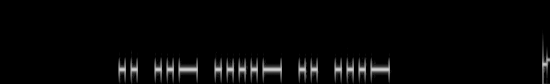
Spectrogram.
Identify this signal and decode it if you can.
Morse code, heard as a keyed tone, about 20 wpm, 700 Hz. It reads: IU4IV
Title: Five Challenging Letter-Number Combinations 20wpm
